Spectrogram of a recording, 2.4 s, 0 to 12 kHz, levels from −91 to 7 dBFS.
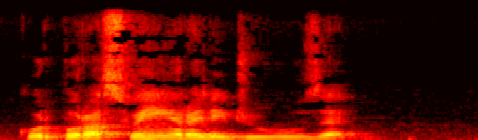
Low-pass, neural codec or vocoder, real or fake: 10.8 kHz; none; real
